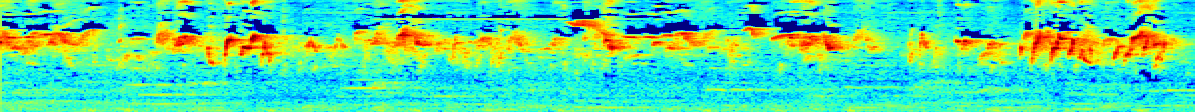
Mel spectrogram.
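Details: Red-whiskered bulbul singing: loud, bubbly, fast-warbled phrases with slurred whistled notes, given in bursts with short gaps between them.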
